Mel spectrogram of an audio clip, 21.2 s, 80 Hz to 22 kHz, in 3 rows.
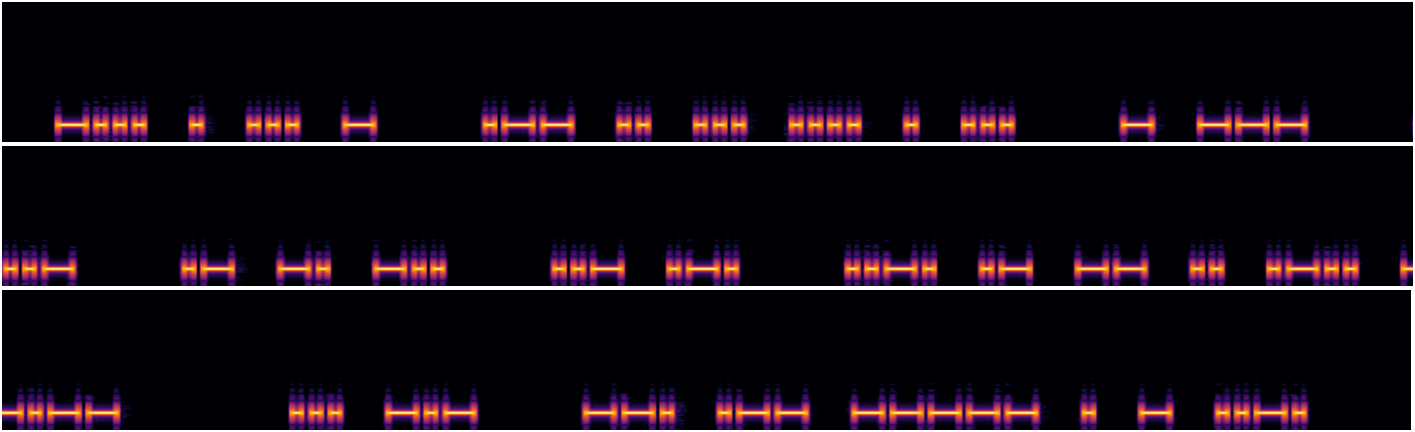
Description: Morse code, heard as a keyed tone, about 25 wpm, spaced as for 20 wpm, 570 Hz. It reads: BEST WISHES TO U AND UR FAMILY SK GW0ETF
